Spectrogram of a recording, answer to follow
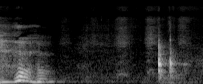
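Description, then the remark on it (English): A short hummed vocal sound, then a faint quiet sip of coffee, followed by two quick hard knocks as a mug is set down on a surface. “I'm going to sip my coffee.”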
